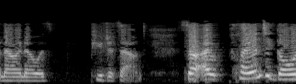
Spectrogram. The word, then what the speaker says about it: Puget Sound: right by downtown Seattle it's called Puget Sound for the for like a long time I called it Puget Sound because I had no idea and my friends made fun of me because I couldn't pronounce it properly so like for a good three four days they made fun of me because I couldn't pronounce it right but it's Puget Sound thank you to um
